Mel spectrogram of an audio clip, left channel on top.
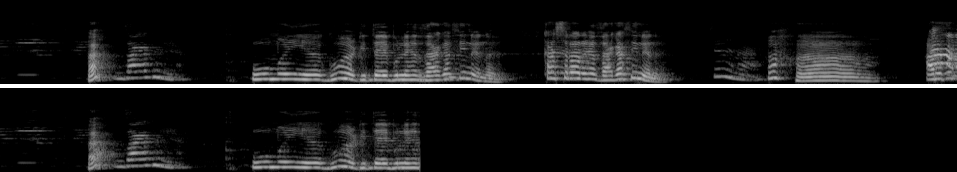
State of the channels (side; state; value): right; drops out; at 4.2 s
